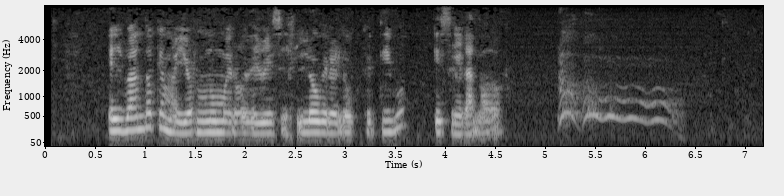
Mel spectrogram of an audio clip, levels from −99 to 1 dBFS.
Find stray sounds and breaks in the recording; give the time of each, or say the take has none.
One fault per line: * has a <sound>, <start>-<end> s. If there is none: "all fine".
* has a bark, 5.1-6.4 s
